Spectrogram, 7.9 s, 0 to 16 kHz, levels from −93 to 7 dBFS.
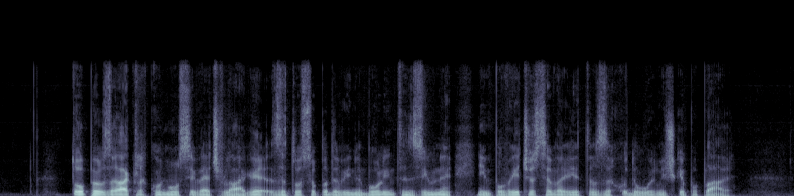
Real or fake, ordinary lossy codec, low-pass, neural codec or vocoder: fake; none; 10.8 kHz; codec, 24 kHz, 3 kbps, HILCodec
